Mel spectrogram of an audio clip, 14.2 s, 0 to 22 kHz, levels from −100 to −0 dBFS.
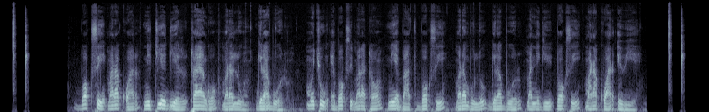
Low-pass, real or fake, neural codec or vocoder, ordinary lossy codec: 19.8 kHz; fake; vocoder, 44.1 kHz, 128 mel bands every 256 samples, BigVGAN v2; none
